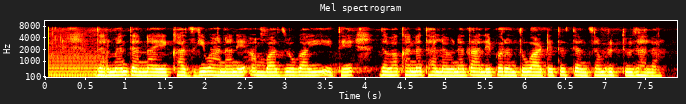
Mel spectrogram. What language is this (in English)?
Marathi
